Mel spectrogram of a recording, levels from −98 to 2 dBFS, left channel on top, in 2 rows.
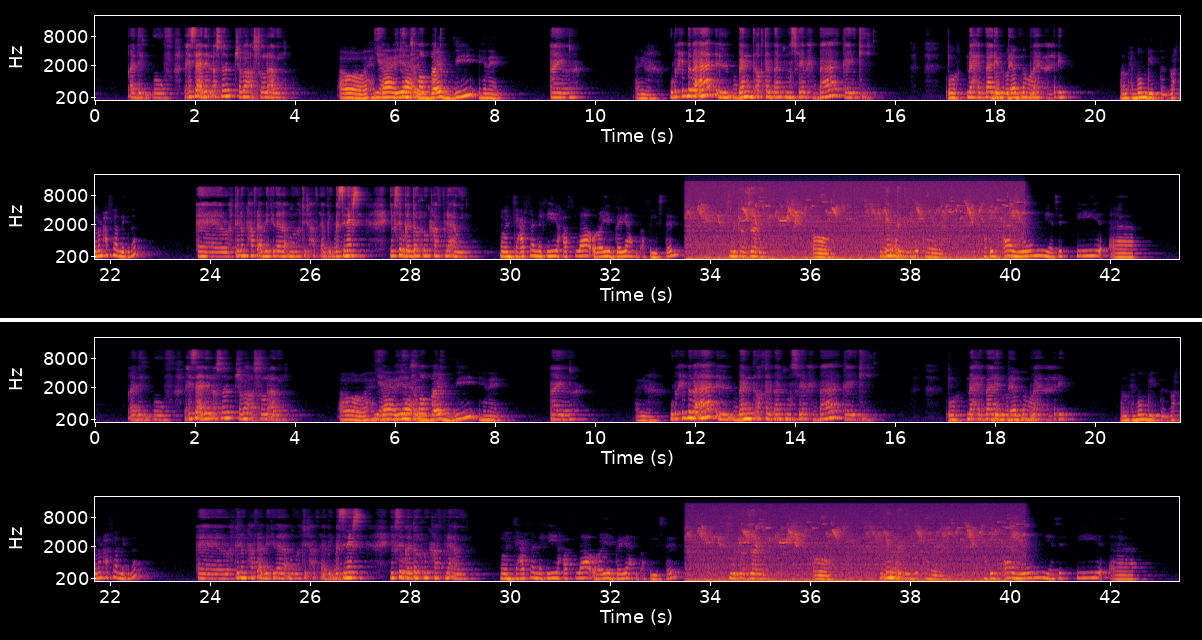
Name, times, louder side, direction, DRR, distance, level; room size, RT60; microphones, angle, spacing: voice 1, 0.7-3.8 5.6-5.8 6.1-6.8 9.1-9.7 11.5-15.5 17.4-19.4 23.7-29.1 34.4-35.2 37.4-38.1, left 1 dB, 65° left, 4 dB, 1.2 m, -28 dB
voice 2, 4.9-8.1 10.8-11.2 17.1-17.3 17.9-18.9 20.5-22.5 29.8-32.5 32.8-33.4 36.0-36.5 37.7-38.8 39.5-41.1 41.3-42.5, left 4 dB, 45° left, 7 dB, 0.3 m, -27 dB
sound 1, 33.5-40.3, left 2 dB, 20° left, 1.0 m, -33 dB
5.4 x 5.1 x 6.6 m, 0.86 s
head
